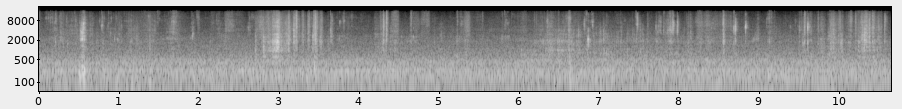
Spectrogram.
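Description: People eating fried fish: chewing and crunching, with short scrapes and rustles of food containers, over a steady low hum.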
